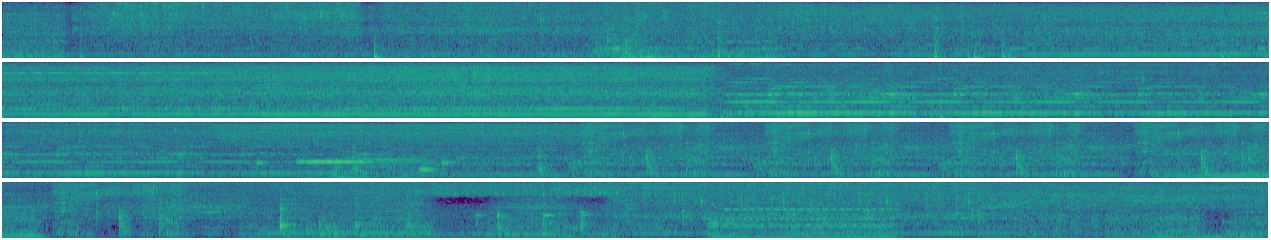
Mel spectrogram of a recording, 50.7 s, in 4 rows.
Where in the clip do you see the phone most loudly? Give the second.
29 s.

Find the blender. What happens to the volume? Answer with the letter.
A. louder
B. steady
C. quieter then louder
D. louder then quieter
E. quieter
D.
